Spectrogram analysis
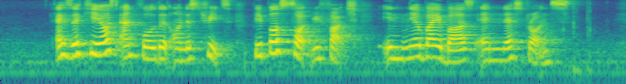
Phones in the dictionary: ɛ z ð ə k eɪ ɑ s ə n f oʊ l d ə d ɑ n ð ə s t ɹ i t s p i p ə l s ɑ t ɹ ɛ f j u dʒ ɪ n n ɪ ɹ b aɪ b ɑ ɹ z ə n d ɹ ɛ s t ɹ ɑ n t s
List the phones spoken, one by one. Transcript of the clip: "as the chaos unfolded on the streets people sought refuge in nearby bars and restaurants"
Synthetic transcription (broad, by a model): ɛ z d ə k eɪ ɑ s ə n f oʊ l d ə d ɑ n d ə s t ɹ i t s p i p ə l s ɑ t ɹ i f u tʃ ɪ n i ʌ b aɪ b ɑ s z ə n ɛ s t ɹ ɑ n s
